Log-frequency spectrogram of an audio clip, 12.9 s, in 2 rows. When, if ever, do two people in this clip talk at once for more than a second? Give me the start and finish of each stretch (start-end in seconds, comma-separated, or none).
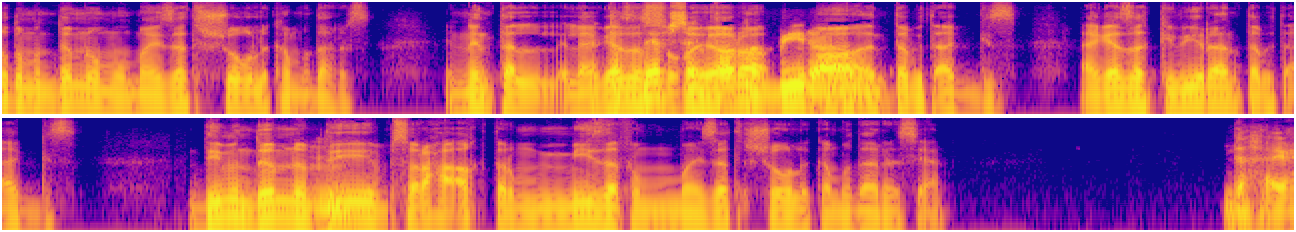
3.0-4.4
